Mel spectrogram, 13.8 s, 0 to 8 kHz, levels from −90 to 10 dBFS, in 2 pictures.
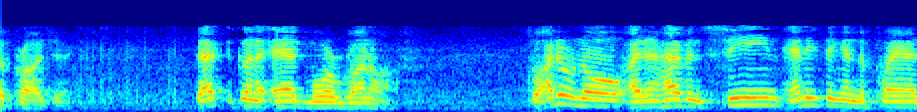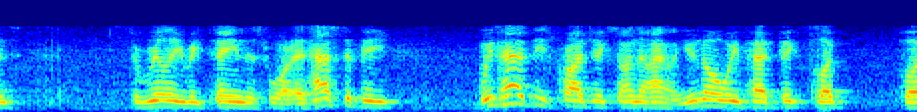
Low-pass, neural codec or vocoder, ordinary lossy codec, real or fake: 7.2 kHz; none; AAC, 16 kbps; real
